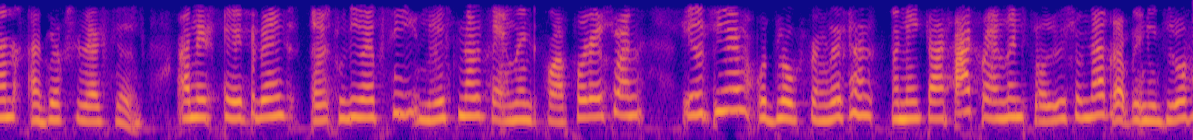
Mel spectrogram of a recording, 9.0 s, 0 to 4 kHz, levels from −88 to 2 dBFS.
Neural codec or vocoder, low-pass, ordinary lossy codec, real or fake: codec, 16 kHz, 1 kbps, FreqCodec, larger model; 3.6 kHz; none; fake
